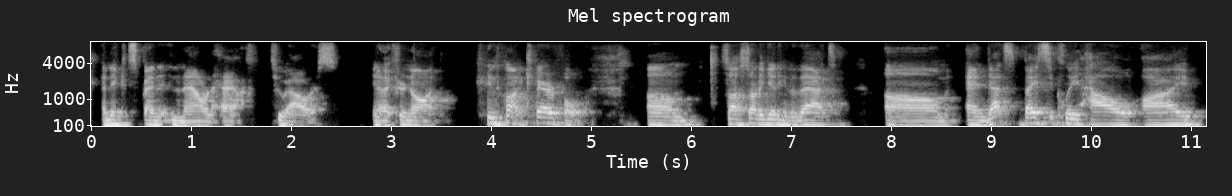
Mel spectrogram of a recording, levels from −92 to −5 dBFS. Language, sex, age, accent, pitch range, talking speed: English, male, 20-39, American, 110-125 Hz, 175 wpm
